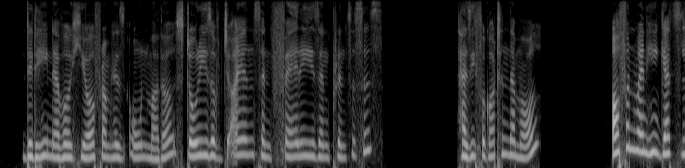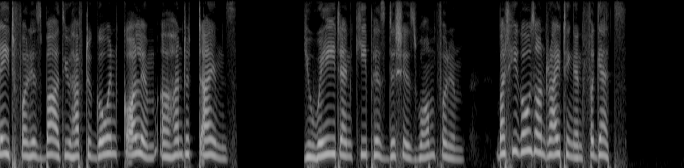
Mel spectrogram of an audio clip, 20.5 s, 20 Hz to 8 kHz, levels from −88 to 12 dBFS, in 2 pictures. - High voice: Yes, high, 245 Hz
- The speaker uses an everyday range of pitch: Yes, average, 3.7 semitones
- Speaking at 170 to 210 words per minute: No, average, 160 wpm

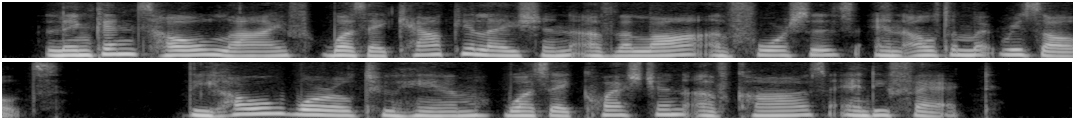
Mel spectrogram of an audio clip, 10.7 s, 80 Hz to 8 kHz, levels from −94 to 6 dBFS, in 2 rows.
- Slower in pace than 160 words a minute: Yes, average, 150 wpm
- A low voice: No, high, 190 Hz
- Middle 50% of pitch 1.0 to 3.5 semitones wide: Yes, narrow, 2.5 semitones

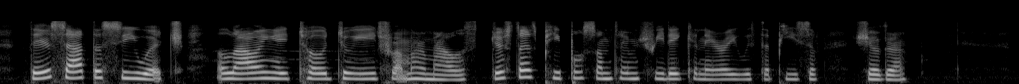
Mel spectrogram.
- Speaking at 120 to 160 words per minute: Yes, average, 145 wpm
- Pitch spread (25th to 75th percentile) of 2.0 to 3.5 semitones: Yes, average, 2.7 semitones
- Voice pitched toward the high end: Yes, very high, 260 Hz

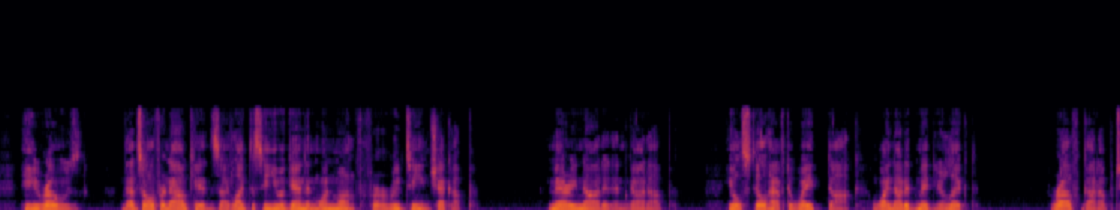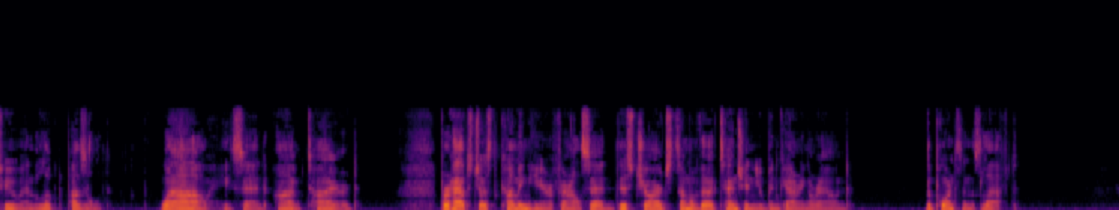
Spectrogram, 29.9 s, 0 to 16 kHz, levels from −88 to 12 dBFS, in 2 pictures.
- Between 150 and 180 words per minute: No, slow, 135 wpm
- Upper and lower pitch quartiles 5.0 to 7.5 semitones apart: Yes, wide, 5.5 semitones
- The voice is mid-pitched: No, low, 115 Hz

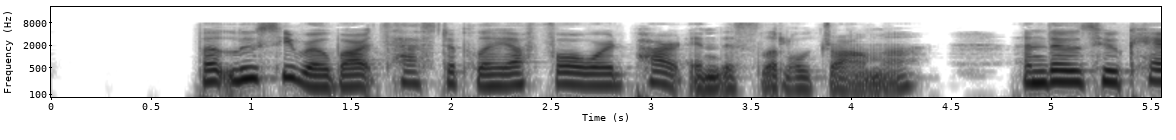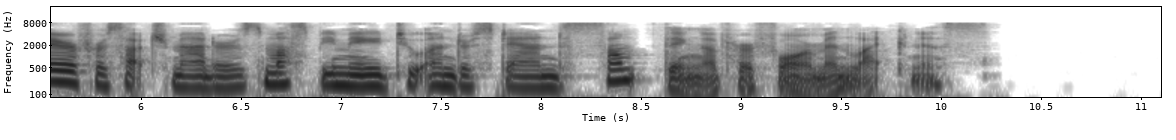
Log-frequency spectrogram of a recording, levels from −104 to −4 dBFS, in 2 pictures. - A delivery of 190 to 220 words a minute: No, average, 170 wpm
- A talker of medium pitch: Yes, medium, 175 Hz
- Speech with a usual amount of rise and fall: Yes, average, 4.8 semitones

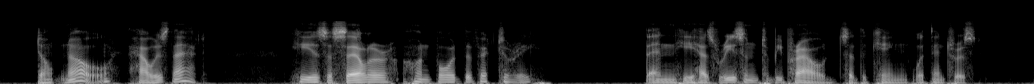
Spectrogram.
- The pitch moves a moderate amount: No, wide, 5.7 semitones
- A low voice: Yes, very low, 95 Hz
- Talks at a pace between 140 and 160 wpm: Yes, average, 145 wpm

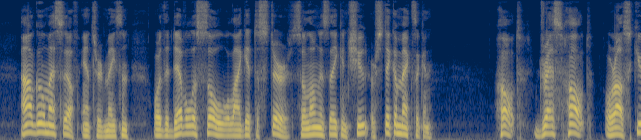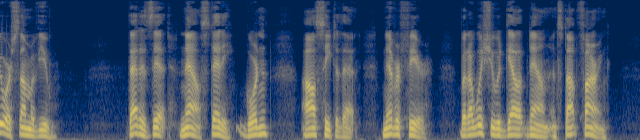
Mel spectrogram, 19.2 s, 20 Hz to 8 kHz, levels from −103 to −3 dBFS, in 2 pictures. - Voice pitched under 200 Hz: Yes, medium, 140 Hz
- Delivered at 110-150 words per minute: No, average, 175 wpm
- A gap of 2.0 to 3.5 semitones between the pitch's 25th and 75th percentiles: No, average, 4.4 semitones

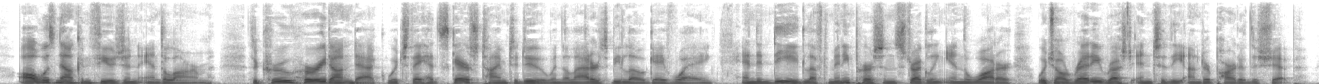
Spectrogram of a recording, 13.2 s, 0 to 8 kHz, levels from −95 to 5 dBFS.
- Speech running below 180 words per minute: No, average, 195 wpm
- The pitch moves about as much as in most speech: Yes, average, 3.0 semitones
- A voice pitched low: Yes, low, 120 Hz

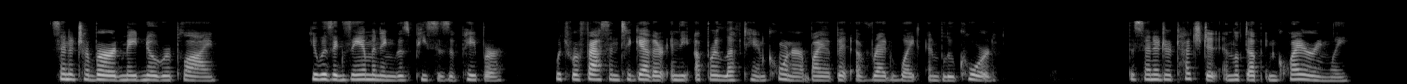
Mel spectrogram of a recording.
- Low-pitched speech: No, high, 205 Hz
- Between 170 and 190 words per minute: Yes, average, 180 wpm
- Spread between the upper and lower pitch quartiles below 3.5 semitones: Yes, narrow, 2.5 semitones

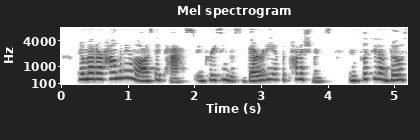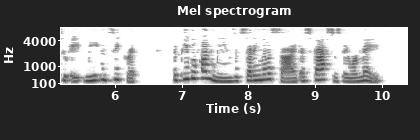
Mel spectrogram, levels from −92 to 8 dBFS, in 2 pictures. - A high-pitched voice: Yes, very high, 255 Hz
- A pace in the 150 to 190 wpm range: No, average, 200 wpm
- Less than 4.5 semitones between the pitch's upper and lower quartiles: No, average, 5.1 semitones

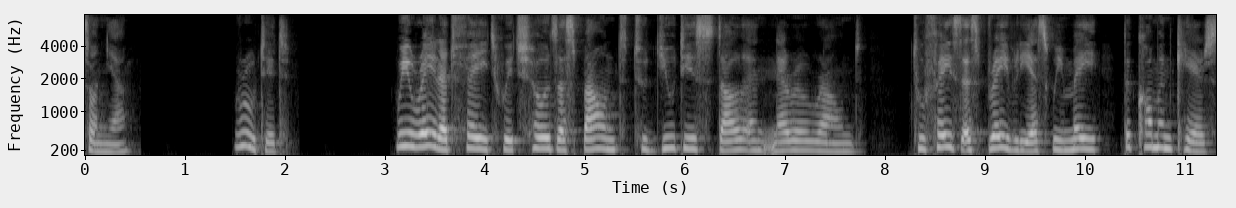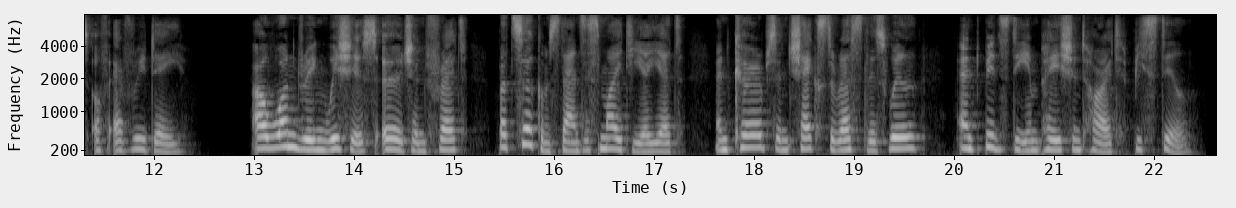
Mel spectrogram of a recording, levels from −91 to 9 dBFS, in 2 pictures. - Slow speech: No, average, 145 wpm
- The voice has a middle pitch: No, high, 210 Hz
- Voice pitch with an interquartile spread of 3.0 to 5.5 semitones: Yes, average, 3.3 semitones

